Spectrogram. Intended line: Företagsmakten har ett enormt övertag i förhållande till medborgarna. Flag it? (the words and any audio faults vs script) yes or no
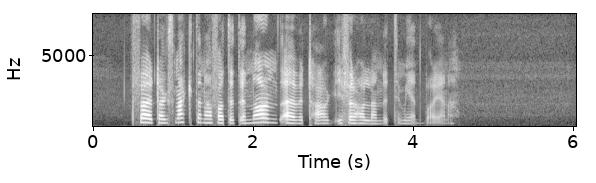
yes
